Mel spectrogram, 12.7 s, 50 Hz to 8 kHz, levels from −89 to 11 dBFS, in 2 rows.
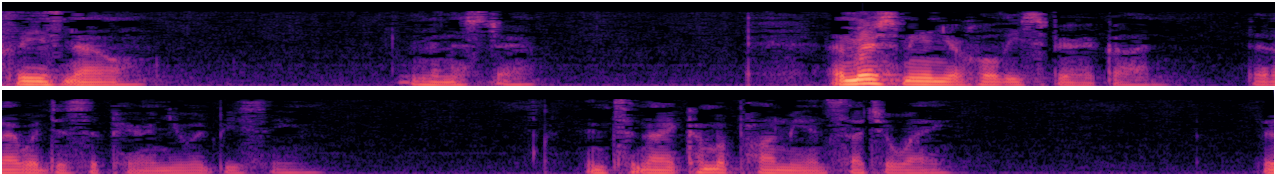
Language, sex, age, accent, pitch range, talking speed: English, male, 40-59, American, 90-125 Hz, 135 wpm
